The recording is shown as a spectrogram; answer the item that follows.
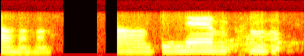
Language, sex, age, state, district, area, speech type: Malayalam, female, 30-45, Kerala, Pathanamthitta, rural, conversation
